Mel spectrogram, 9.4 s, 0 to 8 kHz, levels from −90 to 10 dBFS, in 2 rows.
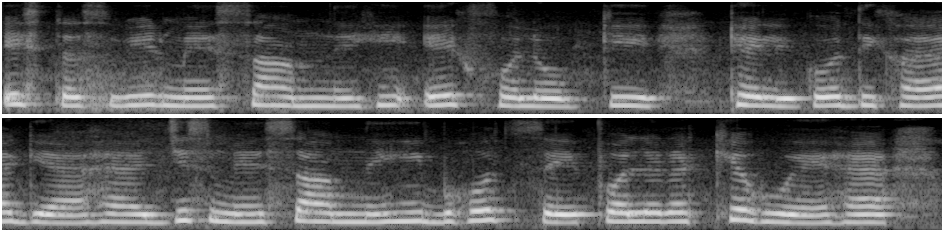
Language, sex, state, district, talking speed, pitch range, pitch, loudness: Hindi, female, Uttar Pradesh, Saharanpur, 135 wpm, 220-245 Hz, 230 Hz, -13 LUFS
